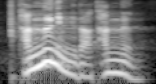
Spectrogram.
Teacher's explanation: 닷의 받침 디귿이 니은을 만났더니 니은으로 바뀌었어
